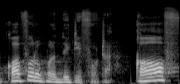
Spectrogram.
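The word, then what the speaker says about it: ق: কফ উচ্চারণের ক্ষেত্রে একটু মোটা করে উচ্চারণ করতে হবে। আপনারা আমার সাথে আবার বলুন কফ। আরেকবার চেষ্টা করুন। কফ। কফ উচ্চারণের ক্ষেত্রে অবশ্যই তিন আলিফ টেনে পড়তে হবে।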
